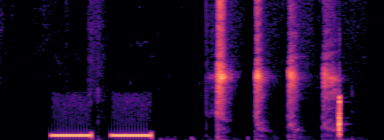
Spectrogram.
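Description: A telephone is dialed to place a call. Two steady, low electronic beeps of equal length are followed by a short series of sharp keypress clicks, with no voices.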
